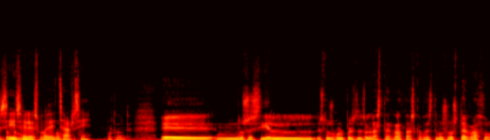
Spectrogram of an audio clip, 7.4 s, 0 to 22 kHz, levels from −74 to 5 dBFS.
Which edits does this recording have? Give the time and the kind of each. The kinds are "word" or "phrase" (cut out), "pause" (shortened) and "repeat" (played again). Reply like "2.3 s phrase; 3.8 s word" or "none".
5.5 s word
